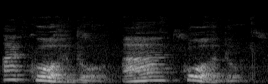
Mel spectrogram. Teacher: Olha só, o cor ele soa com mais força, né? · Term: sílaba tônica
